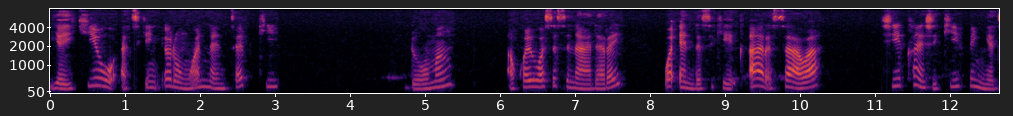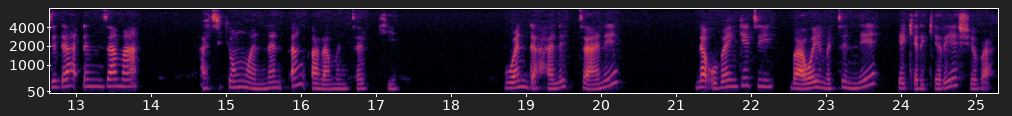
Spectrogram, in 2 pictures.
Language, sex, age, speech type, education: Hausa, female, 15-29, spontaneous, primary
